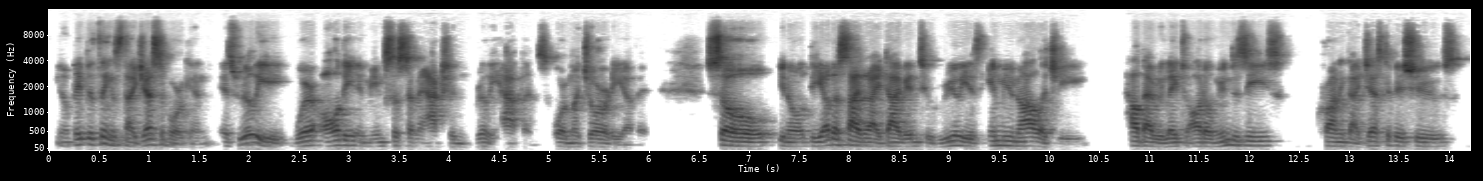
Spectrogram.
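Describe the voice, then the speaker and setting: A man's voice: on the low side, brisk, fairly bright tone, echoey room, low-quality recording. A middle-aged man from Taiwan, a chiropractor, explaining his work in a casual online Q&A and filling his talk with "you know". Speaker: guest chiropractor. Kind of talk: online Q&A interview.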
